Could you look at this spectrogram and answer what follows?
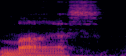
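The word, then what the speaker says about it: ます: actually just des and ma su is just moss why that is couldn't tell ya I'm sure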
